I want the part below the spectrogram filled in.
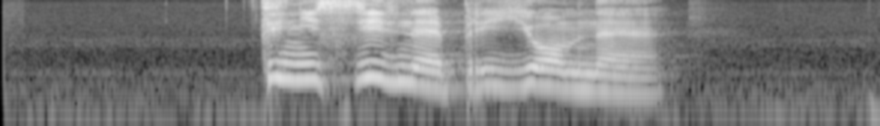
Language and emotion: Russian, angry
